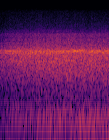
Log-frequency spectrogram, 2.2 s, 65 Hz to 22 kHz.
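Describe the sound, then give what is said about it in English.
The presidential jet Spirit of 76 taxis to a stop on the runway at Peking Airport, its engines giving off a loud, steady roar with a thin, constant high whine. “Christen the Spirit of 76 taxis to a stop on the runway of the Peking Airport.”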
